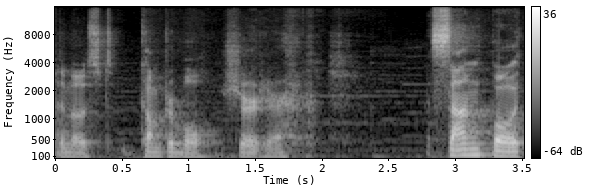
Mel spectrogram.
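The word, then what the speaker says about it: 散歩: Sanpo, taking a walk outside, sounds like sampo when spoken.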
